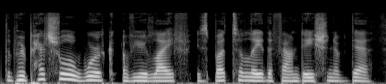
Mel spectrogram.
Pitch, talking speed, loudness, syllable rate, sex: 170 Hz, 220 wpm, -16 LUFS, 4.8 syllables/s, female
